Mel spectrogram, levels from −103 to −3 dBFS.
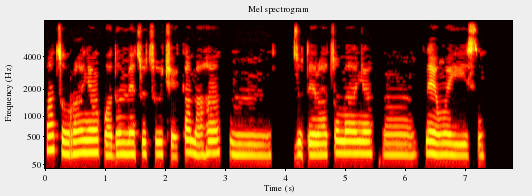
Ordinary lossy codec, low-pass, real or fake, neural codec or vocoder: none; none; real; none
